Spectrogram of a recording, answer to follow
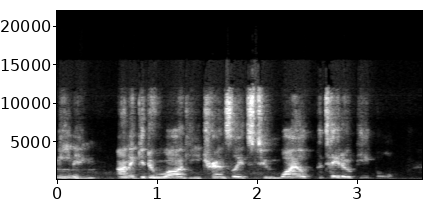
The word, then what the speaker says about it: Anigiduwagi: Now, the Anigiduwagi, pronounced Anigiduwagi, are one of the 7 clans of the Cherokee Nation.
